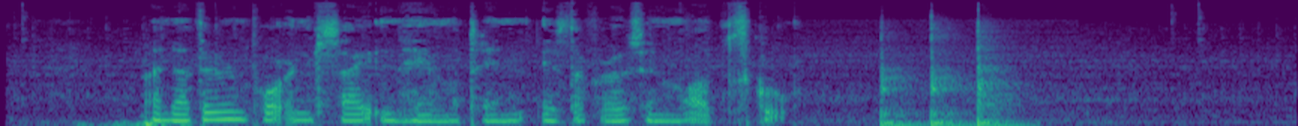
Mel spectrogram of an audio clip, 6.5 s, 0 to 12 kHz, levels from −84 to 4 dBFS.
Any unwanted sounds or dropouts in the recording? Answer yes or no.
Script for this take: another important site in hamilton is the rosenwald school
yes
